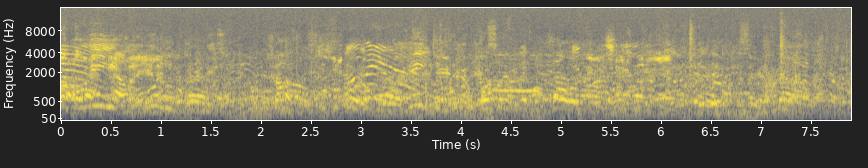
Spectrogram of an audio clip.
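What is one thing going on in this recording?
Spectators shout and cheer from the sidelines outdoors.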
